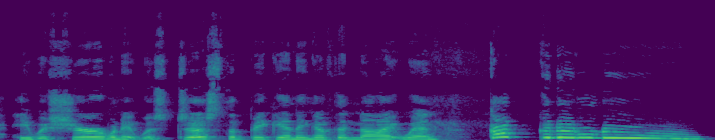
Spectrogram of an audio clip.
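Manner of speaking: usual speaking voice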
